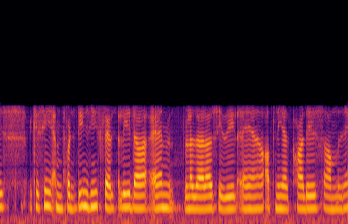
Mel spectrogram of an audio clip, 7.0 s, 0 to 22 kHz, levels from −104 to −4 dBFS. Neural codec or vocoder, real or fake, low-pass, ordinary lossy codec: autoencoder, 22.05 kHz, a latent of 192 numbers a frame, VITS, trained on many speakers; fake; 3.6 kHz; none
